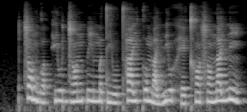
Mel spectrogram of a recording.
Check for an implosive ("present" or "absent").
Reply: absent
